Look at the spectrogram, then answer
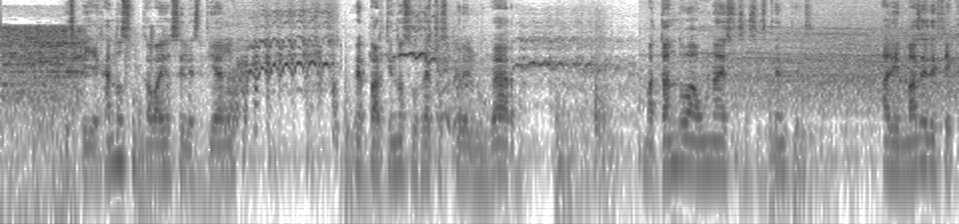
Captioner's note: neighing horse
